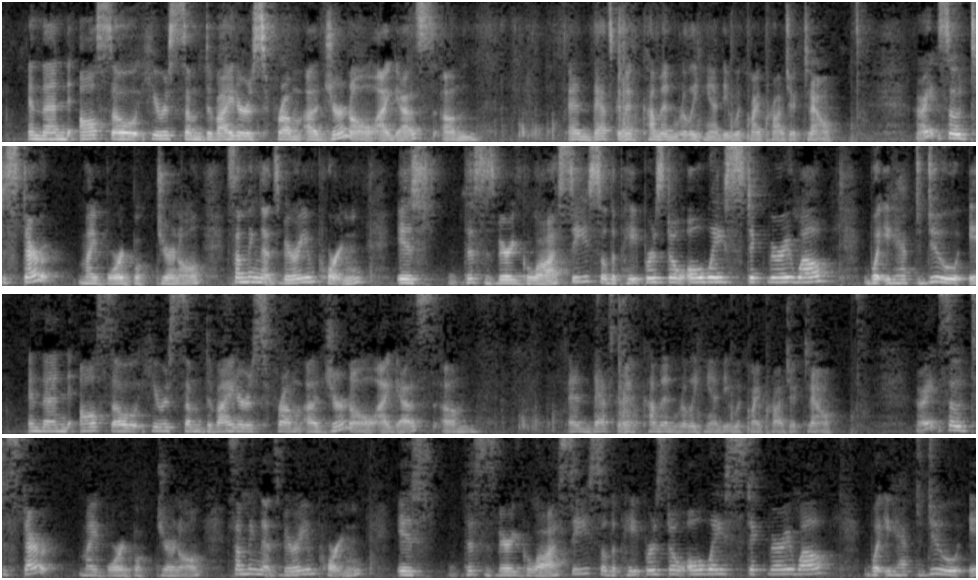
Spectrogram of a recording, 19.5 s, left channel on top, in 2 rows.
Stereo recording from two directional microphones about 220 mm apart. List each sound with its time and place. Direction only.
0.3 s a woman's voice: 55° left (ahead or behind)
5.6 s a woman's voice: 55° left (ahead or behind)
9.1 s a woman's voice: 50° left (ahead or behind)
14.3 s a woman's voice: 55° left (ahead or behind)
